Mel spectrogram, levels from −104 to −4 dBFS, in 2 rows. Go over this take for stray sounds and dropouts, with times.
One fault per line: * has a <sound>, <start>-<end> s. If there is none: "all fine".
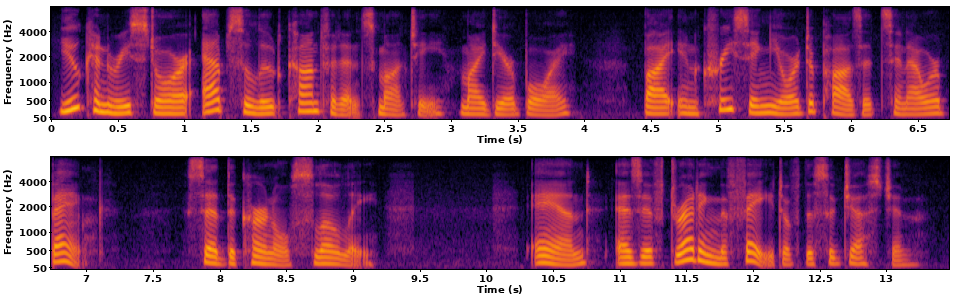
all fine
